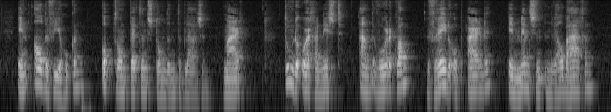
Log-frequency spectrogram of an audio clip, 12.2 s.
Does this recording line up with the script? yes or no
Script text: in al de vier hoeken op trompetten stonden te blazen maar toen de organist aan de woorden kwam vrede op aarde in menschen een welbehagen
yes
